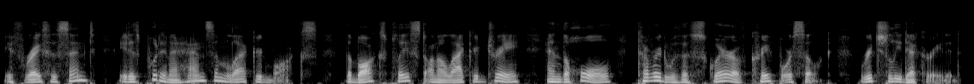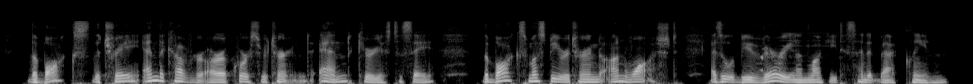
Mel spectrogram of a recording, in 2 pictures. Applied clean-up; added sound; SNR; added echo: neural mask model DeepFilterNet 3.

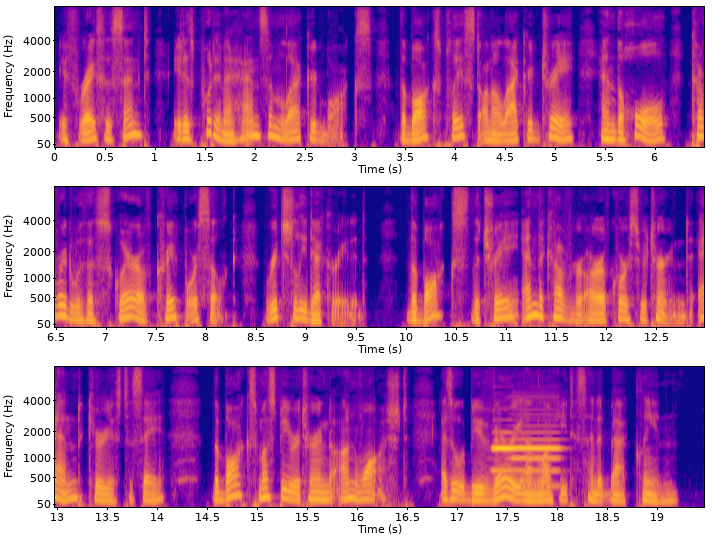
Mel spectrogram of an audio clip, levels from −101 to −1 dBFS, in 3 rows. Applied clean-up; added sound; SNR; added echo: none; Wind instrument, woodwind instrument; -2 dB; none.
